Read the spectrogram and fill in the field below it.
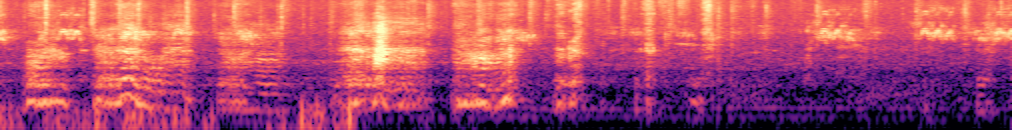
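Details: Sealyham Terrier puppies, seven weeks old, playing outdoors on a hot summer day at a kennel; bursts of high yelps and squeaky growls in the first half, then quieter scuffling noises.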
